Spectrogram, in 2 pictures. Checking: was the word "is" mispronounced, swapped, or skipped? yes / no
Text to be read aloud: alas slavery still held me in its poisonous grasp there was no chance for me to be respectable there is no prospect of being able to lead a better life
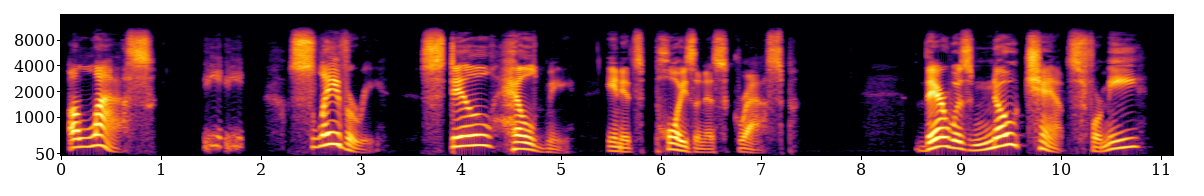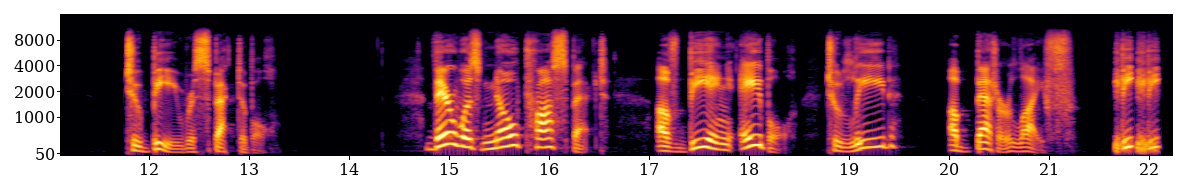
yes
